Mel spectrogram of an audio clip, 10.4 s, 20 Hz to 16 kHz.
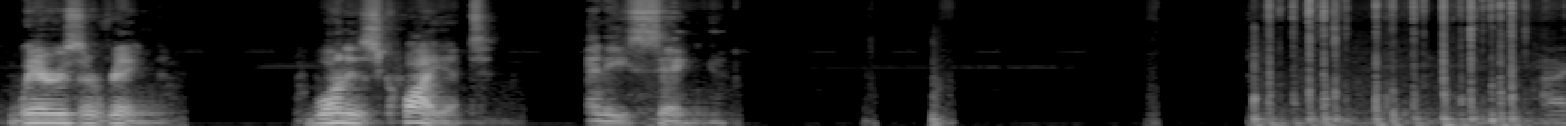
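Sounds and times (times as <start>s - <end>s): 
speech: 0.1s - 1.1s, 2.0s - 3.3s, 3.9s - 4.9s
typing on a computer keyboard: 8.3s - 10.4s.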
